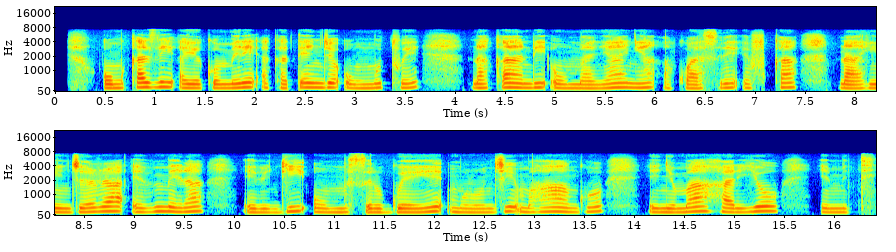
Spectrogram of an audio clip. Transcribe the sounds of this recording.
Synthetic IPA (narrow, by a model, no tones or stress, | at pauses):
o̞mukaziʔaje̞ko̞meɾe̞ʔakate̞ːɲɟe̞ʔomumutwe̞nakaːndiʔo̞mumaɲaːɲaːkwaːt͡siɾe̞ʔːfu̥kanaɦiːɲɟiɾɾaʔe̞βime̞ɾa | e̞βidio̞mumusiɾuɡwe̞ːje̞muɾuːɲɟimaɦaːŋɡo̞e̞ɲumahaɾijo̞ | emiti̥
